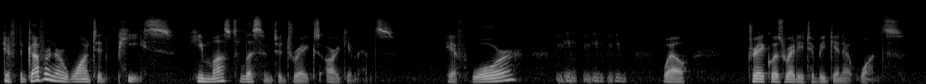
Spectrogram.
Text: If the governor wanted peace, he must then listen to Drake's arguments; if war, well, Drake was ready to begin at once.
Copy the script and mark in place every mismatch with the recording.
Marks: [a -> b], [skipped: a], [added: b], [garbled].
If the governor wanted peace, he must [skipped: then] listen to Drake's arguments; if war, well, Drake was ready to begin at once.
